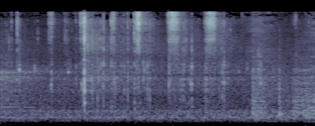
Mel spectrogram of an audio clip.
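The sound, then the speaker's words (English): Several short, hissy spritzes of alcohol mist from a spray bottle in an empty church, fairly soft, in an irregular series of quick bursts with faint handling noise between them and no talking. “Hopefully, that spray bottle does not contain holy water. Actually, hopefully, it does. That Get myself a spray.”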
